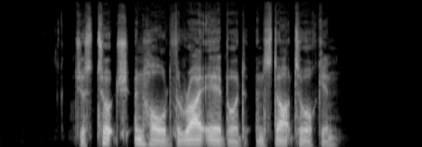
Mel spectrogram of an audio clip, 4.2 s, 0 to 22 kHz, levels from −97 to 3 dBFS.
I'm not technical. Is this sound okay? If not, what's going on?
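Yes, nothing wrong can be heard in this recording.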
